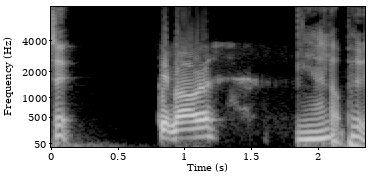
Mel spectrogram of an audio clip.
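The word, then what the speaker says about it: Guimarães: How do you pronounce it? Guimaraes. Yeah, a lot of people... It's Guimaraes.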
